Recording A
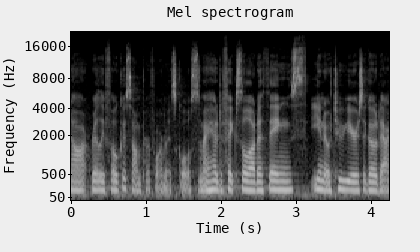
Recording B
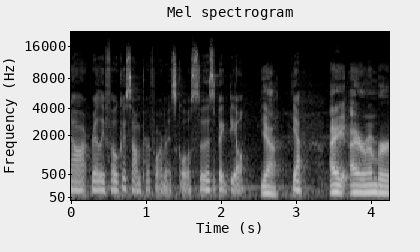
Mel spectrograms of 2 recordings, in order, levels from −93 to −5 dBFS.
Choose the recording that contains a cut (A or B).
A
